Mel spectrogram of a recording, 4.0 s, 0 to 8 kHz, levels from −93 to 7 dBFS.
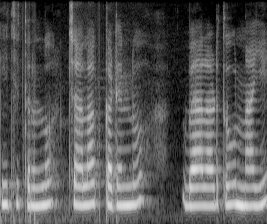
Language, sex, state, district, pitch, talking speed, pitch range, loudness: Telugu, female, Andhra Pradesh, Krishna, 260 Hz, 105 wpm, 250-275 Hz, -14 LUFS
